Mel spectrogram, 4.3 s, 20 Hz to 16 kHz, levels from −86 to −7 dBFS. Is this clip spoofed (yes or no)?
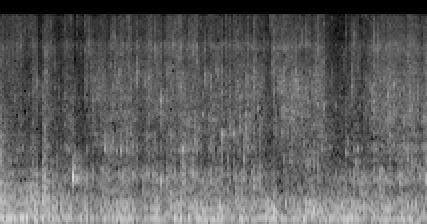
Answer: no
